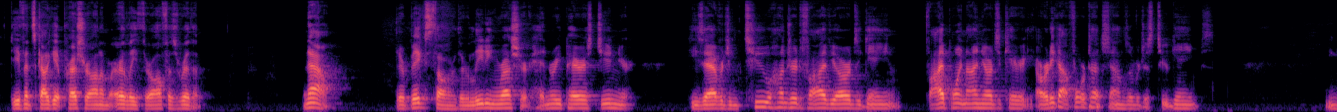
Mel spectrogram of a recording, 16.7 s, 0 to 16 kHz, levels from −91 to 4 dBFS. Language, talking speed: English, 145 wpm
